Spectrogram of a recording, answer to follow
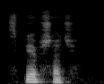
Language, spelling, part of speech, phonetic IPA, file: Polish, spieprzać, verb, [ˈspʲjɛpʃat͡ɕ], LL-Q809 (pol)-spieprzać.wav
